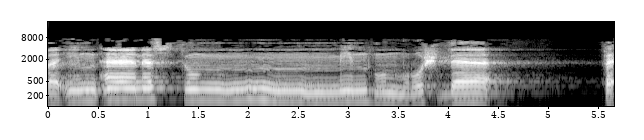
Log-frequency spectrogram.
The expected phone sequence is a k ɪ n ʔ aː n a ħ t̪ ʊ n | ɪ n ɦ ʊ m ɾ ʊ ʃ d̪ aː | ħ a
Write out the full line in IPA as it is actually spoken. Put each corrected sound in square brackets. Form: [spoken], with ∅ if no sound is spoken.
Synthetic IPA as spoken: a [ʔ] ɪ n ʔ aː n a [s] t̪ ʊ [m] | ɪ n ɦ ʊ m ɾ ʊ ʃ d̪ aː | [f] a

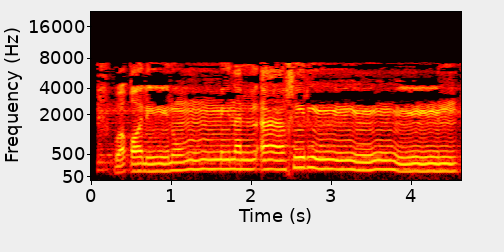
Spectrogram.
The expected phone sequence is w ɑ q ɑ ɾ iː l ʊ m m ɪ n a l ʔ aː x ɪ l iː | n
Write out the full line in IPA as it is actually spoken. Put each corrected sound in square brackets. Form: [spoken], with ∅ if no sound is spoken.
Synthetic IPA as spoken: w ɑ q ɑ [l] iː l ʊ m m ɪ n a l ʔ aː x ɪ [ɾ] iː | n

